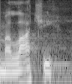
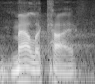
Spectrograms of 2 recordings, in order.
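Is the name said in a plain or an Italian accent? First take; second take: Italian; plain. First: The name is said in a put-on Italian accent. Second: The name is said in a plain English accent.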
